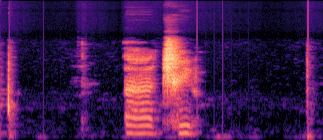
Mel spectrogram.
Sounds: Sneeze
